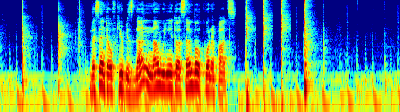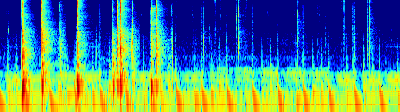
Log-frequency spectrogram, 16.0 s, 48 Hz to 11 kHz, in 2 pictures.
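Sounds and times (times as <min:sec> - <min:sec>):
quiet background music: 0:00.0 - 0:16.0
plastic pieces clicking and knocking: 0:04.9 - 0:06.8, 0:08.4 - 0:11.5.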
